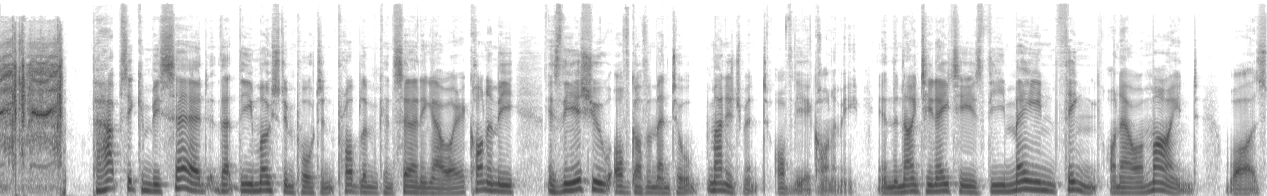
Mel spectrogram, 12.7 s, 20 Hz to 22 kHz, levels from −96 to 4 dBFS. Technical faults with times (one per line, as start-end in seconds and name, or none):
none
